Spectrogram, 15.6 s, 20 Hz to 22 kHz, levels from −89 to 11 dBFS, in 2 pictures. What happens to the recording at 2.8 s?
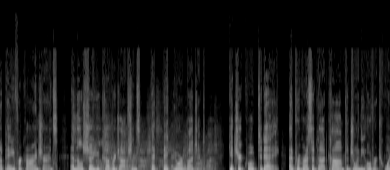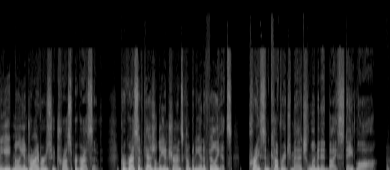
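At 2.8 s the clip is in a stretch of feedback echo between two devices, running from 1.41 s to 4.54 s. A second device in the same room plays back what the first microphone sent, and that microphone captures it again, so its echo canceller cannot remove it. The speech returns at a steady interval of around 400 ms, with repeats reaching about 15 dB below the direct speech and sounding thinner and more ringing than the original.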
